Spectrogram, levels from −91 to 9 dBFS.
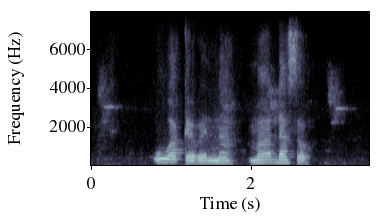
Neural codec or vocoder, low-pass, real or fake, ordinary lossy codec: none; 7.2 kHz; real; Opus, 16 kbps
